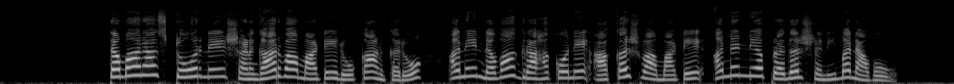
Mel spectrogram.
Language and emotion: Gujarati, neutral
